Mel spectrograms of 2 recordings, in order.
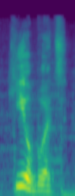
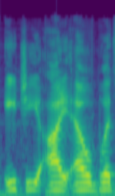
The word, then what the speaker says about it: Heilblitz: The code name for this is perk_health, and the name of it is Heilblitz. It's spelled like Heil, like it's H-E-I-L Blitz.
